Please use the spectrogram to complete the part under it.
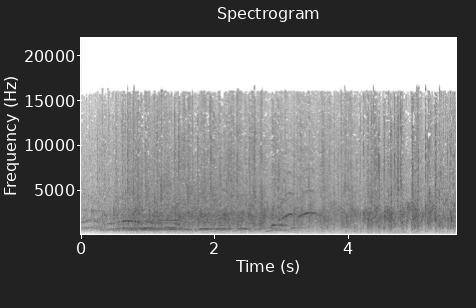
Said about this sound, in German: Ich wollte gerade noch sagen, einen herzlichen Applaus für Andreas Platthaus, aber der ist schon da.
